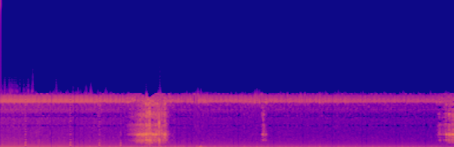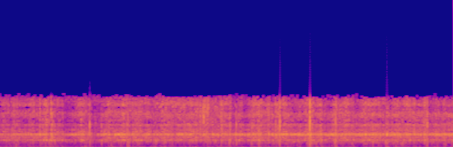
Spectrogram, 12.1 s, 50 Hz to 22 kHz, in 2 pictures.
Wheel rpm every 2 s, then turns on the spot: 0, 10, 60, 70, 70, 60.
none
